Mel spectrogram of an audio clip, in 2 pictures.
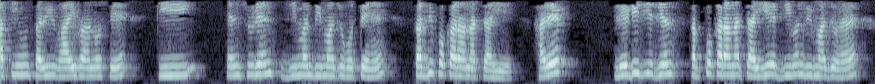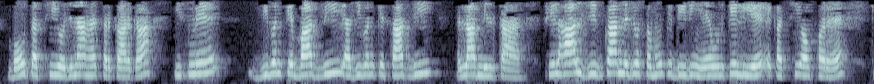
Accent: Chero, Bihar, India; मैं हरनौत ब्लॉक चेरो गांव के रहने वाली हूँ

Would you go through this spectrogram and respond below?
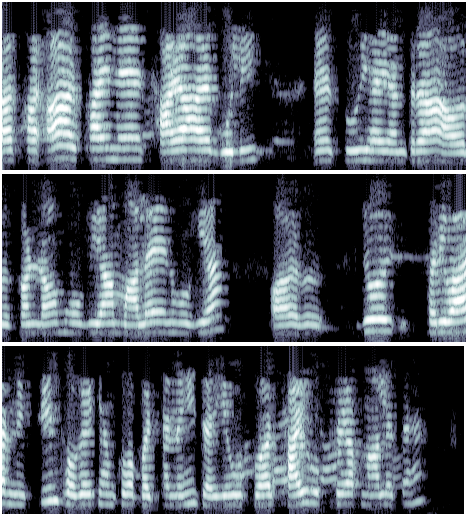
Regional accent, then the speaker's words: Saidpur, Bihar, India; मैं सैदपुर गांव की रहने वाली हूँ, प्रखंड एकंगरसराय, जिला नालंदा।

